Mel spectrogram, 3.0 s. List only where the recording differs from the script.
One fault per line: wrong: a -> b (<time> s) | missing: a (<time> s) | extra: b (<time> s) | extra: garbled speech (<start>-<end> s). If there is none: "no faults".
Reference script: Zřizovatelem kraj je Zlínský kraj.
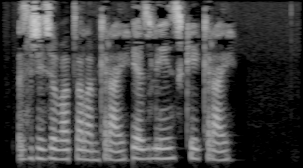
no faults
